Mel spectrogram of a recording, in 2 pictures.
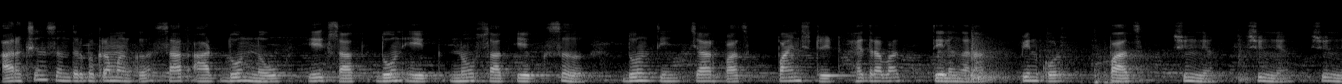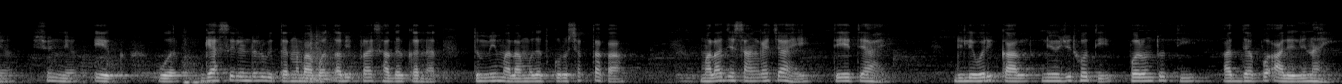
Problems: none marked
